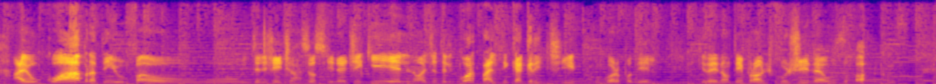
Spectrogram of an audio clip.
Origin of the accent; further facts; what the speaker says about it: Rio Grande do Sul, Brazil; E aqui no Sul, era, eu sou gaúcho.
